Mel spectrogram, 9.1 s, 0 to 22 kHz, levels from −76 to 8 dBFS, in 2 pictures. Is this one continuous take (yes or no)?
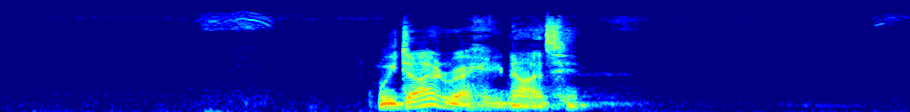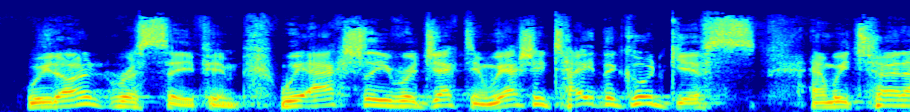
yes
